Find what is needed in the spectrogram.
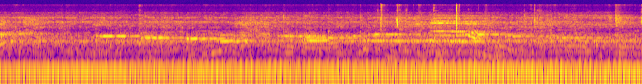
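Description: Steady low engine drone that holds an even pitch throughout, with faint voices and chirps above it.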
